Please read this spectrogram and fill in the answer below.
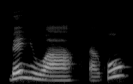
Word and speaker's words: baignoire: 자, 지금 보시면 gn 있어요. 그쵸? gn 있으면 우리 그는 읽는 게 아니라 어떻게 읽어요? 라자냐의 뉴처럼 읽게 되죠. 그래서 baignoire라고 읽어주시면 되겠습니다.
